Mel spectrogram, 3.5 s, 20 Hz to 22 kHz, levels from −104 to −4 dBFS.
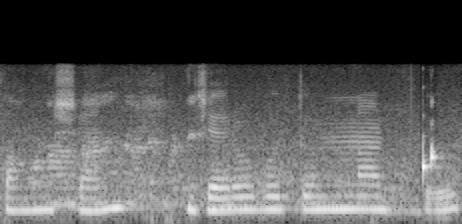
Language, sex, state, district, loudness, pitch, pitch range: Telugu, female, Andhra Pradesh, Sri Satya Sai, -20 LUFS, 205 Hz, 195-210 Hz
